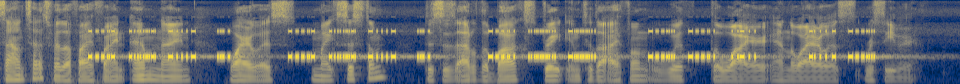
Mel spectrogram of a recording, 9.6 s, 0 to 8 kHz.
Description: Hellschreiber (Feld-Hell, 122.5 baud), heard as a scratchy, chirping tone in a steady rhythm, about 900 Hz. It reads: AGN? AGN? PSE RPT UR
